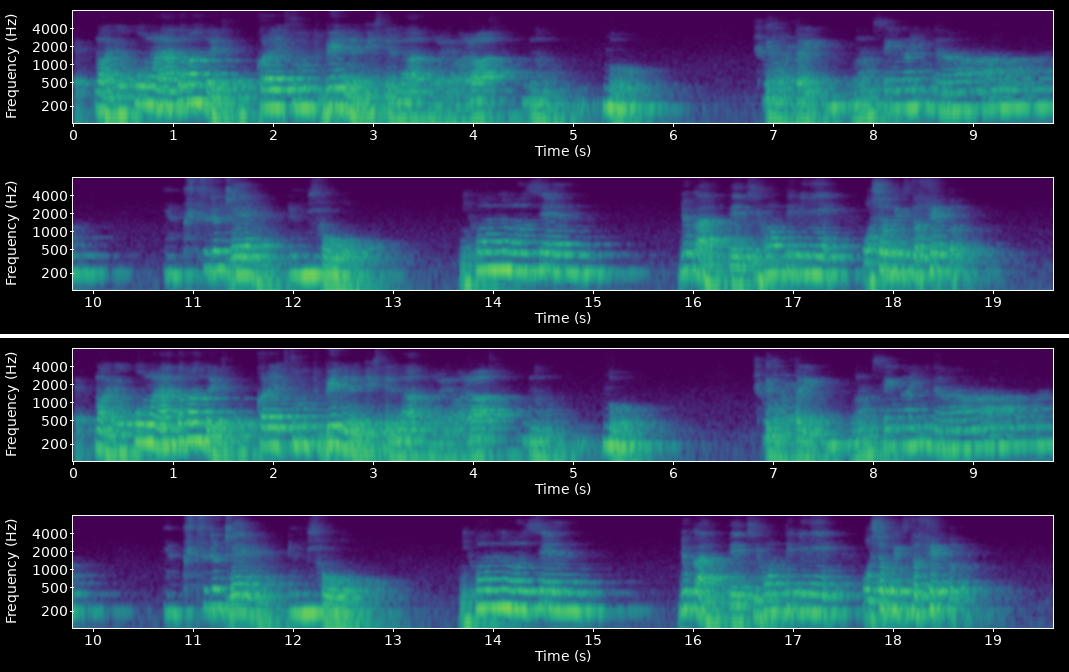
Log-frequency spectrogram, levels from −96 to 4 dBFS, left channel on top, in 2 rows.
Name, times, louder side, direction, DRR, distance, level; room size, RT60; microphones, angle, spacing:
voice 1, 0.2-4.2 4.5-4.8 5.3-5.6 6.9-7.4 7.8-10.0 11.3-11.8 12.3-12.6 13.7-14.9 15.8-17.4 17.7-18.6, equal, 40° right, -4 dB, 1.5 m, -28 dB
voice 2, 4.5-4.9 5.3-5.5 6.8-7.1 7.5-8.0 10.7-11.5 11.9-12.5, left 1 dB, 25° right, -4 dB, 1.8 m, -31 dB
7.9 x 3.6 x 5.5 m, 0.96 s
head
